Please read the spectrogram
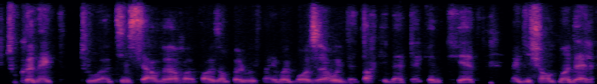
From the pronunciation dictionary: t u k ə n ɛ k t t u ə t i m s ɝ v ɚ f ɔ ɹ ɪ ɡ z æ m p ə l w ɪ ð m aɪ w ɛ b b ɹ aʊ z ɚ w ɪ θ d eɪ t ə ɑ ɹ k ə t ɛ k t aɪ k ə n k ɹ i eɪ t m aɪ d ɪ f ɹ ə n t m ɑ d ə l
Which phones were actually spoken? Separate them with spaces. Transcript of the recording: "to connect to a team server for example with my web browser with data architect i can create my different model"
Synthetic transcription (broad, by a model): t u k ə n ɛ k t t u ə t i m s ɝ v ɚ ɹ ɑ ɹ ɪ ɡ z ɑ p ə l w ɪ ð m aɪ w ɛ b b ɹ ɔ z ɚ w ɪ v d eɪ t ɑ ɹ k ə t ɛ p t aɪ k ə n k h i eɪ t m aɪ d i f ɹ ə t m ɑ d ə l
